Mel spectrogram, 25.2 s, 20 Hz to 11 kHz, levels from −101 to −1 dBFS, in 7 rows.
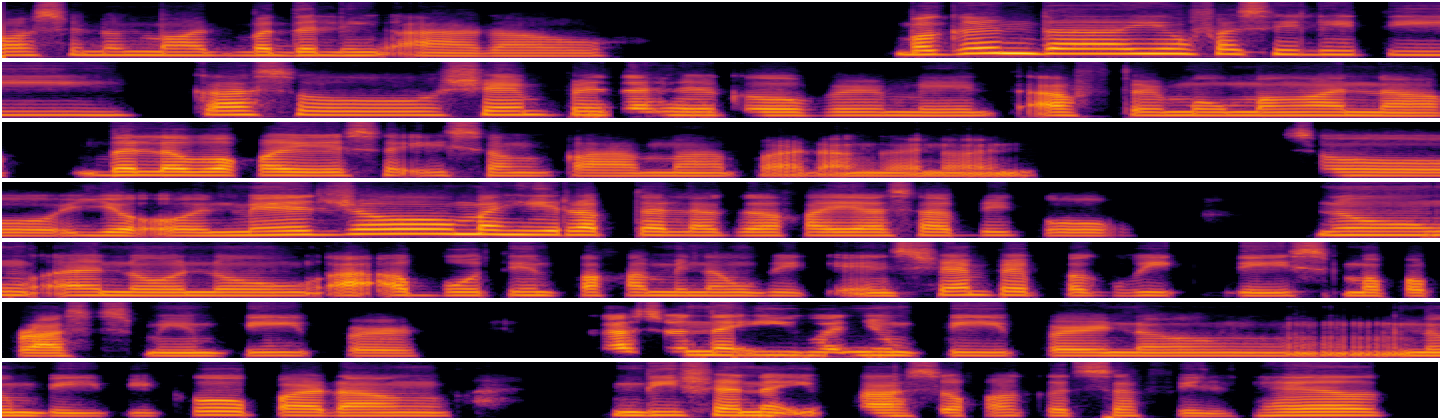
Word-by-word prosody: kasi 210 - -5
no'n 200 0 -3
mga 195 -1 -1
madaling 190 -1 -1
araw. 160 0 -5 0.7
Maganda 290 +3 +7
yung 285 0 +6
facility 215 -6 -4 0.2
kaso 215 -2 +1
siyempre 215 -1 0
dahil 195 0 0
government, 185 -1 -2
after 185 0 0
mong 190 0 -1
manganak 185 -2 0 0.2
dalawa 195 -1 +4
kayo 190 -1 +3
sa - - -5
isang 175 -1 -6
kama, 170 0 -3
parang 85 0 -5
gano'n. 85 0 -5 0.6
So 185 - -7 0.4
'yon, 180 0 0
medyo 230 +8 +6
mahirap 230 -5 +5
talaga 190 -2 -1
kaya 185 -1 +2
sabi 195 +1 -3
ko 175 -2 -5 0.5
nung 205 -1 +1
ano 185 -1 +1
nung 185 0 -2
aabutin 190 0 0
pa 185 0 -2
kami 185 0 -2
ng 180 -1 -3
weekend, 170 -1 -5
siyempre 210 +3 +1
'pag 180 -2 -6
weekdays 175 -1 -5
ma-pa-process 170 -1 0
mo - - -4
yung 170 - -3
paper, 165 -2 -3 0.5
kaso 205 0 +3
naiwan 195 -2 +1
yung 190 -3 -1
paper 180 0 -1
nung 175 0 -3 0.2
nung 180 0 +2
baby 165 0 -6
ko, 210 0 +2
parang 180 -2 +2 0.4
hindi 190 +1 +2
siya 195 0 +3
naipasok 175 -2 +1
agad 180 -1 -5
sa 175 - -2
PhilHealth. 185 +5 +1
185 Hz, 145 wpm, -23 LUFS, 175-205 Hz, 0.7 s, Maganda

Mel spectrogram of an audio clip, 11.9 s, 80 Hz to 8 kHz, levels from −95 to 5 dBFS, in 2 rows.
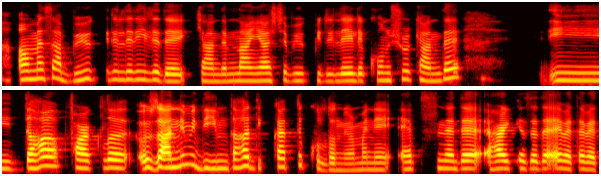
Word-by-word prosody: Ama 250 +2 +2
mesela 270 -5 -3
büyük 260 +4 -7
birileriyle 245 -1 -5
de 200 -1 -1
kendimden 205 +1 -4
yaşça 215 +1 -3
büyük 210 0 -12
birileriyle 210 +1 -4
konuşurken 225 -1 -7
de, 295 +3 -1 0.9
iii, 220 -3 -7
daha 290 +5 +6
farklı 230 -1 +3
"özenli" 250 +5 +6
mi 295 -9 -4
diyeyim? 220 -1 -4
Daha 290 +4 +3
dikkatli 265 0 -2
kullanıyorum. 180 -2 -8
Hani, 190 0 -6
hepsine 215 +1 -4
de, 220 0 +5
herkese 220 0 +2
de 215 - +2
Evet, 215 -2 +3
evet, 200 -2 0
220 Hz, 135 wpm, -23 LUFS, 210-245 Hz, 0.9 s, daha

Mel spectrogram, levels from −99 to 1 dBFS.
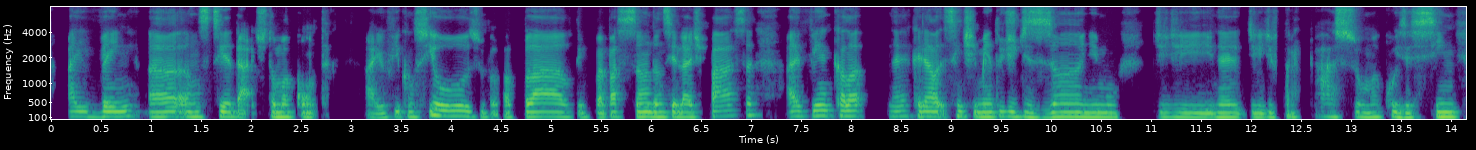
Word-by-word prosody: aí 125 0 -3
vem 125 +3 +1
a 120 +1 +2
ansiedade, 120 0 0
toma 110 -1 +2
conta. - - -4 0.4
Aí 100 -2 -4
eu 100 - -4
fico 120 +2 -5
ansioso, 135 -1 +1
plá - - -7
plá 105 - -4
plá, 120 -1 +3
o 110 - -10
tempo 110 0 -9
vai - - -1
passando, 115 0 +2
a - - +3
ansiedade 115 -1 +1
passa, 140 +4 -3 0.3
aí 130 +2 0
vem 140 +2 0
aquela, 135 -1 +1 0.3
né, 130 +1 -6
criar 125 -1 +2
sentimento 120 -2 +1
de 120 -1 +1
desânimo, 110 0 +2 0.4
de 110 -1 -6
de, 105 -2 -1
né, 110 0 +2
de 105 +1 -3
de 105 +1 -2
fracasso, 115 +1 -2
uma 110 +1 -1
coisa 105 -3 0
assim. 115 +3 +5
115 Hz, 155 wpm, -25 LUFS, 110-125 Hz, 0.4 s, assim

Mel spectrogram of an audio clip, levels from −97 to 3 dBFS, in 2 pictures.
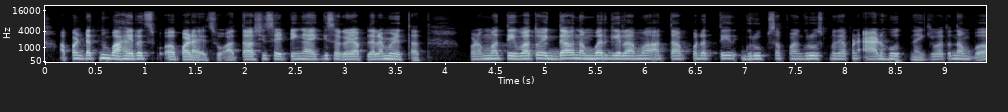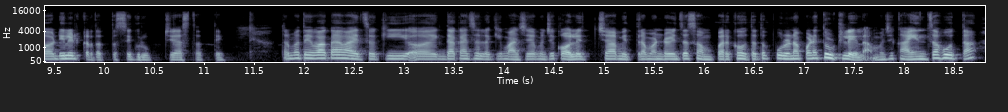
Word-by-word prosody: आपण 190 0 0
त्यातून 190 +2 +3
अ, - - +3
बाहेरच 175 0 +6
अ, - - +2
पडायचो 130 -5 +3
आता 145 - +1
अशी 150 +4 -2
सेटिंग 165 -1 0
आहे 155 -1 +4
की 175 +4 -8
सगळे 155 -3 +1
आपल्याला 150 +1 +2
मिळतात. 150 -8 -2 0.5
पण 155 - -4
मग 180 0 +1
तेव्हा 175 0 +6
तो 195 - +1
एकदा 185 +1 +6
नंबर 185 0 +2
गेला 180 -1 +3
मग 180 +1 -2
आता 170 -1 -1
परत 175 0 -3
ते 185 +1 -2 0.2
ग्रुप 175 +1 -2
आपण 175 -2 -7
ग्रुप्समध्ये 175 0 -4
आपण 170 +3 -7
अ‍ॅड 155 +1 +4
होत 165 -1 -2
नाही 125 -3 -11
किंवा 155 +4 -8
तो 170 - -8
नंबर 170 -1 -4
अ, 160 - 0
डिलीट 175 +1 +1
करतात 120 - -7
तसे 135 +2 -8
ग्रुप 125 -3 -8 0.2
जे 130 - -4
असतात 125 -1 -8
ते. 115 - -11 0.6
तर - - -4
मग 200 - -1
तेव्हा 195 0 +5
काय 200 +1 +2
व्हायचं 165 -5 +1
की 170 +1 -5
अ, - - -1
एकदा 155 +1 -1
काय 170 +1 -3
झालं 165 -2 -5
की 160 - -10
माझे 155 0 -3
म्हणजे 155 +1 -7
कॉलेजच्या 155 +2 0
मित्रमंडळींचा 155 +1 -2
संपर्क 155 -1 -3
होता 160 -3 0
तो - - -2
पूर्णपणे 175 0 +2
तुटलेला. 185 - +3
म्हणजे 140 +6 -9
काहींचा 155 +2 +1
होता, 200 -1 0
165 Hz, 210 wpm, -25 LUFS, 155-180 Hz, 0.6 s, बाहेरच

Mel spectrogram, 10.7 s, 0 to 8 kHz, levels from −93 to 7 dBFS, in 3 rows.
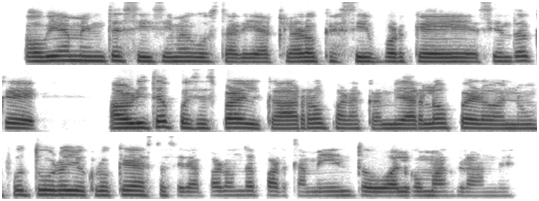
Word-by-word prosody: Obviamente 215 +1 +3
sí, 200 -1 0
sí 195 +1 -3
me 195 0 +1
gustaría, 180 -1 -2
claro 190 +2 +1
que 195 -1 -7
sí, 190 +2 0
porque 185 0 +1
siento 205 +3 -3
que 200 -4 +2 0.4
ahorita, 215 +4 +6
pues, 215 -2 -2
es 200 -2 -3
para 220 0 +5
el 200 -3 0
carro, 195 +3 +1
para 195 -1 -5
cambiarlo, 195 +3 0
pero 200 -2 +1
en 190 0 -3
un 190 -1 -4
futuro 215 +2 0
yo 210 -2 +3
creo 200 -1 -5
que 215 +1 -1
hasta 195 -2 -3
sería 185 -1 -8
para 195 +2 -7
un 200 - -12
departamento 190 -1 -6
o 180 0 +1
algo 185 +1 -2
más 185 -1 -6
grande. 175 0 -15
195 Hz, 195 wpm, -20 LUFS, 185-210 Hz, 0.4 s, ahorita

